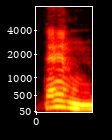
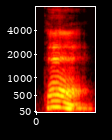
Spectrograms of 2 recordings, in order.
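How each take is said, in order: First: The syllable ends with an ng sound. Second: The syllable ends without an ng sound. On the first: The speaker calls it wrong. "이건 댕이 안 돼요" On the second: The speaker calls it right. "그냥 대"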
